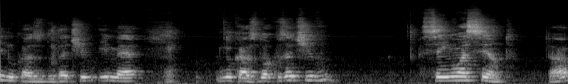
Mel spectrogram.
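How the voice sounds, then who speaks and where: Recorded from afar in a room full of echo, a man who teaches Greek delivers an explanatory lesson in a Brazilian Portuguese accent. His pitch is fairly high and his tone darkish, and he leans on frequent small check-in fillers.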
